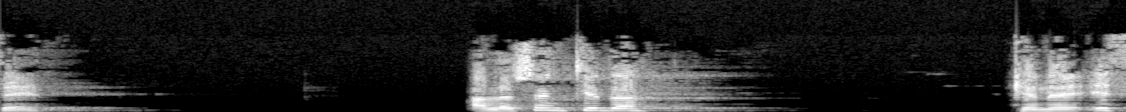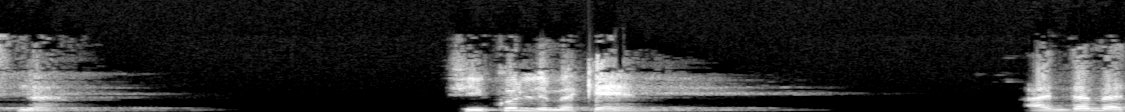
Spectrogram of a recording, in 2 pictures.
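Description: An elderly man speaks slowly in short phrases, in an echoing space.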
